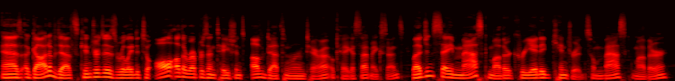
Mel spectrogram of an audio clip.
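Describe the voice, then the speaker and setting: A man's voice: mid-range voice, moderate pace, hardly any pauses, no room sound. A man giving casual reaction commentary, reading lore aloud and adding curious, informal asides as he goes. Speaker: reaction video creator.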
